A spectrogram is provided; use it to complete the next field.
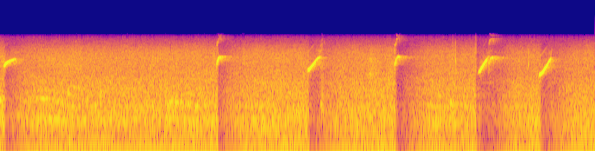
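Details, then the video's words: Captive black oystercatchers, a banded adult and a four-month-old juvenile, at the Seattle Aquarium, a call the adult began giving after the young bird arrived: six short, sharp rising whistles at irregular intervals over a steady indoor hum. "Black Oyster Catchers 'Singing'"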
